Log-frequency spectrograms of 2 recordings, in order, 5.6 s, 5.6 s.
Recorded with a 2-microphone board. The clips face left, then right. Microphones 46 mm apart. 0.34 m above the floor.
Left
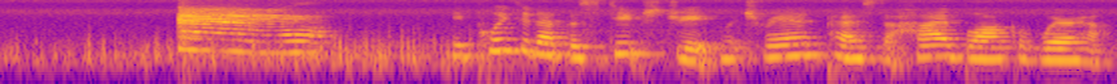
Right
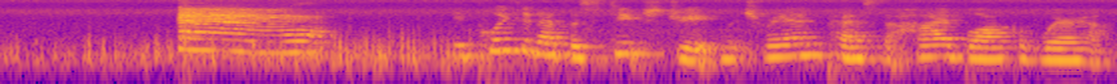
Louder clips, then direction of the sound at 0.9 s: Left 3 dB; 60° left (ahead or behind).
